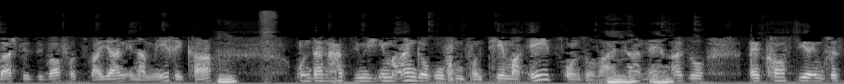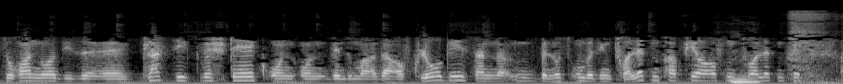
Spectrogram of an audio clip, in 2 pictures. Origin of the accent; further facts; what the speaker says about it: Iran; now in Germany; Ja, und zwar bei mir ist das so, ich komme aus dem Iran.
